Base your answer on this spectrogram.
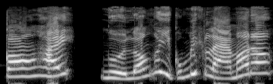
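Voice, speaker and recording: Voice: very high voice, very animated, a little fast, pushed and bright, no room sound, clean studio sound, full character voice. An actor voicing an eager, playful, outspoken little child in a children's cartoon. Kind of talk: children's animated cartoon voice acting. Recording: music under the voice.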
